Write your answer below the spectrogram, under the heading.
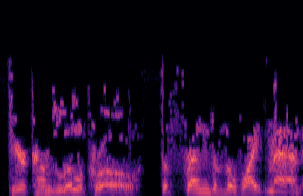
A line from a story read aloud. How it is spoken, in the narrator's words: exclaimed a warrior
